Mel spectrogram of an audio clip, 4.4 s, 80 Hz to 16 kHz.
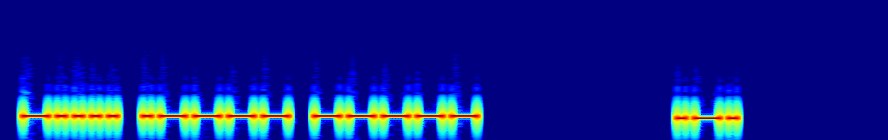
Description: Morse code, heard as a keyed tone, about 28 wpm, 700 Hz. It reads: 610 R
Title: Worked All Europe DX Contest - QTC Exchange - 28wpm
